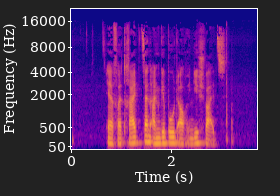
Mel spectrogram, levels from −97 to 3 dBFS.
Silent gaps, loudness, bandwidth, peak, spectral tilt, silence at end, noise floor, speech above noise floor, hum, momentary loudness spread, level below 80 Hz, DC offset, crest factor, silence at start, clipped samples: none; -23 LUFS; 16 kHz; -4 dBFS; -5 dB/octave; 0.6 s; -62 dBFS; 40 dB; none; 8 LU; -62 dBFS; under 0.1%; 20 dB; 0.7 s; under 0.1%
